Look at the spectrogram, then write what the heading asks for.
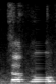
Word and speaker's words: Pathros: left from Assyria and from Egypt and from Pathros.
